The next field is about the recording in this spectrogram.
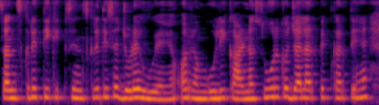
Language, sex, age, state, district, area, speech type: Hindi, female, 18-30, Madhya Pradesh, Gwalior, urban, spontaneous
